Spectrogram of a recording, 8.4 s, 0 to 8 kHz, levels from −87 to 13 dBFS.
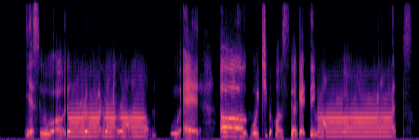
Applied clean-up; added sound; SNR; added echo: neural diffusion model UNIVERSE++.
